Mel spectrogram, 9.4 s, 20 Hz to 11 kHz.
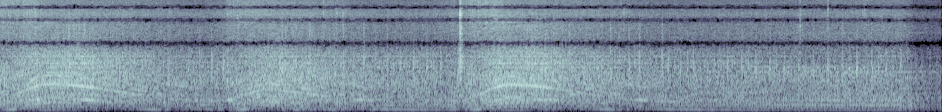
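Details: Volvo S70 T5 engine blipped repeatedly from idle, rough irregular tapping underneath each rev; owner suspects rod knock, source not pinned down.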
